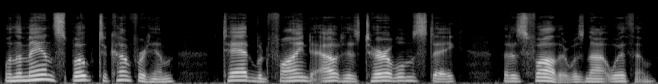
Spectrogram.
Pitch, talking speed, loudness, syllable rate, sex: 155 Hz, 190 wpm, -19 LUFS, 5.0 syllables/s, male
